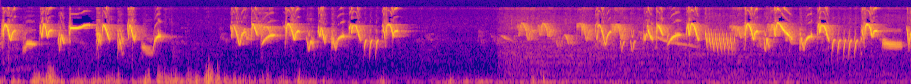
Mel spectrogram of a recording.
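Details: Yellow-fronted canary (mozambik) singing an extended rolling song for training other birds: dense high twittering phrases, a short break midway, then continued rapid chirps over a low hum and background noise.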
